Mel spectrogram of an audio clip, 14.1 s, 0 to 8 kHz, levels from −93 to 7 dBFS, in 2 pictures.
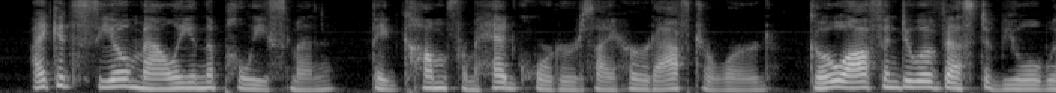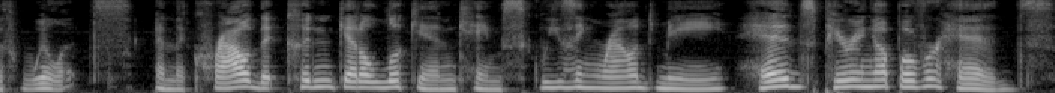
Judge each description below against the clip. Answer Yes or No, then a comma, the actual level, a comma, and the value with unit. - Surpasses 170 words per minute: No, average, 165 wpm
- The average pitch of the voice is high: No, medium, 175 Hz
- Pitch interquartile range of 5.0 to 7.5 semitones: Yes, wide, 5.5 semitones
